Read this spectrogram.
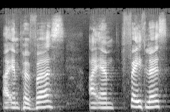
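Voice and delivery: perverse and faithless drawn out slowly, each word weighed; slow mock confession. Shown as a demonstration. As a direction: deliver the bad traits slowly as if reading them off a CV. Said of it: "who puts in their C V".

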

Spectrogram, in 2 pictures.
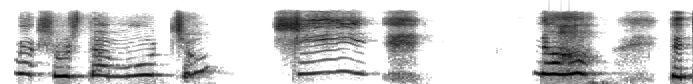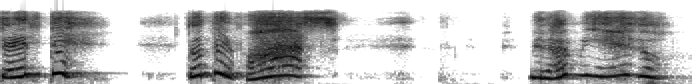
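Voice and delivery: high, loud cries with a nervous laugh; panicked fear. Shown as a demonstration. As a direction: shriek at it to stop. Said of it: "algo que me asusta". (pánico agudo y fuerte, con risa nerviosa)

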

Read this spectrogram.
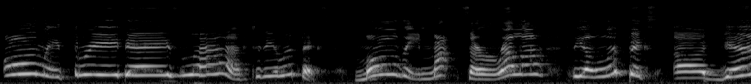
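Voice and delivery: exasperated. Acted. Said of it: "I snorted".

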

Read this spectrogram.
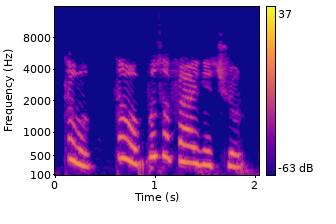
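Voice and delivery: usual speaking voice

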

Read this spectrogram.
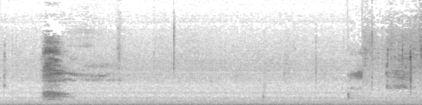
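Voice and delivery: a long breathy exhale to collect yourself; deflated sigh after venting; long weary sigh. Real, not acted. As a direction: let out a drawn-out, shaky sigh. Calming herself after the rant.

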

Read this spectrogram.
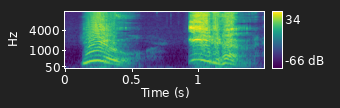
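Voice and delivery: commanding shout. Acted. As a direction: order the feast. God commands.

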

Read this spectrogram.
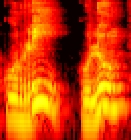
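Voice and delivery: currículum drawn out with the stress hitting rí; teacher stretches currículum to show its accent; stressed on the first syllable. Shown as a demonstration. Slow currículum with the stress clearly on rí. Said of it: "porque son esdrújulas".

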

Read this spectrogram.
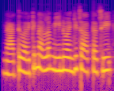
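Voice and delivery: ordinary delivery

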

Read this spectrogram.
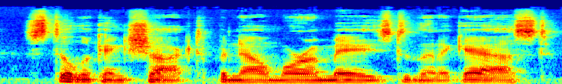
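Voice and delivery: ordinary delivery

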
